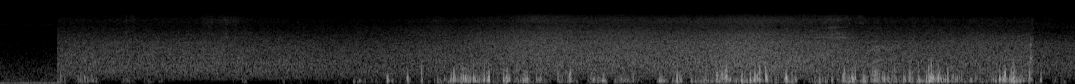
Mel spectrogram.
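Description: Gusty wind blowing through bush, with many short, irregular rustles from about four seconds in.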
